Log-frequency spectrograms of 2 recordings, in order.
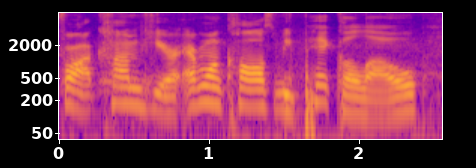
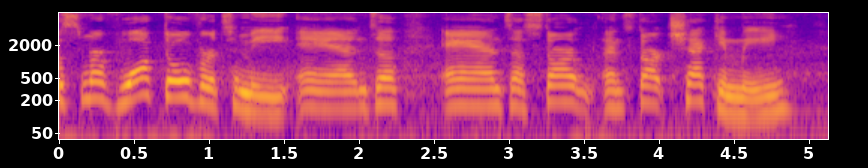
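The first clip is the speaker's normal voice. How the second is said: plain reading voice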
